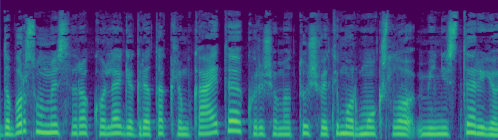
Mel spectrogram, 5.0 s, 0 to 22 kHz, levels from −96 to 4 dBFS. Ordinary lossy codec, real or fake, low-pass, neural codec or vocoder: MP3, 64 kbps; fake; 19.8 kHz; vocoder, 44.1 kHz, 128 mel bands every 512 samples, BigVGAN v2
